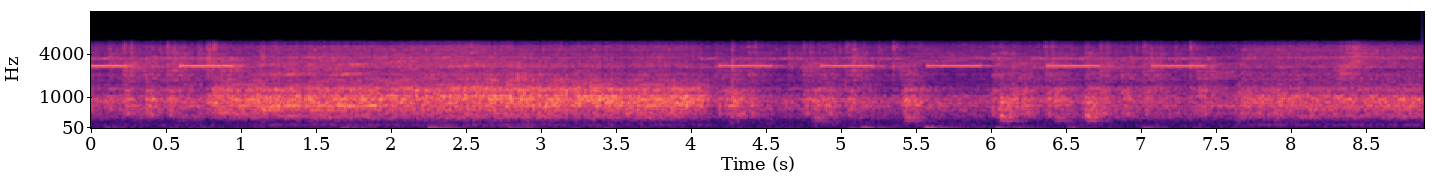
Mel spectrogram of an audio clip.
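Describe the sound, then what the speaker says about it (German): In the OMSI 2 bus simulator game, a short repeated stop-request beep chimes several times over the steady rumble of the bus engine and road noise. "Also wenn sowas piepst, dann hab ich einen Haltewunsch."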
